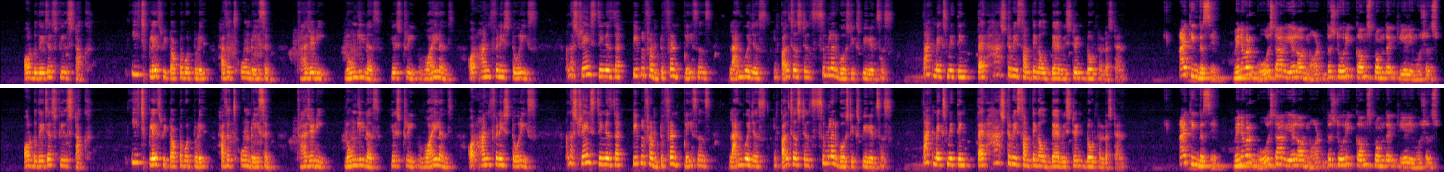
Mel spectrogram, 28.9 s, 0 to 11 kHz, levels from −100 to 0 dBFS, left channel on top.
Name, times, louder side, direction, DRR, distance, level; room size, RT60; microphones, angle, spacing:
voice 1, 0.5-1.8 2.6-5.5 5.9-6.5 6.9-7.6 7.8-9.0 9.4-10.7 11.3-14.2 14.6-17.8 18.5-22.5, right 2 dB, 35° right, 0.4 m, -22 dB
voice 2, 23.6-28.7, left 1 dB, 15° left, 0.5 m, -22 dB
4.0 x 2.2 x 3.1 m
head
